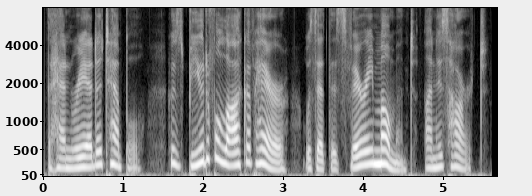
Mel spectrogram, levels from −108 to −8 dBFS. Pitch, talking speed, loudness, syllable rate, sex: 195 Hz, 170 wpm, -17 LUFS, 4.9 syllables/s, female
